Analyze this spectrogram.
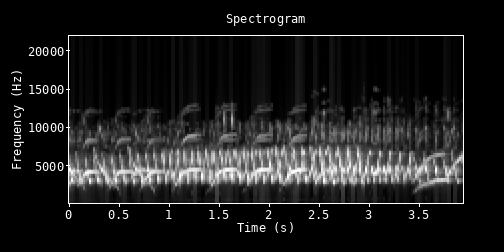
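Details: Group of Belgian canaries singing at once to prompt a canary to sing; continuous high rolling trills and warbles, short upward whistles near the end, all overlapping in a thick chorus.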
